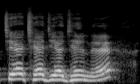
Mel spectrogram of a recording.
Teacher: हम उच्चारित करेंगे, यानी च वर्ग च छ ज झ न, इनको उच्चारण करते हुए हमारी जीभ अगले वाले भाग यानी तालु से टच करती है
